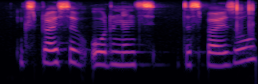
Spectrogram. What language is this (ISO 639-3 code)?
eng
